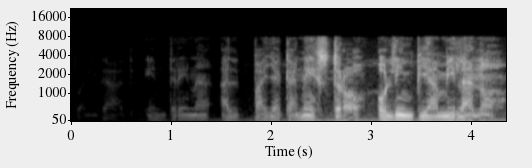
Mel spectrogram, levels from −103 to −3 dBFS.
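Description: From the start, the speech carries a breathy, grainy edge, with hiss-like texture standing in for real high-frequency detail. The likely cause is Bluetooth LC3 compression at a low rate, consistent with 32 kbps and 7.5 ms frames. On a spectrogram the upper band looks patchy and noise-filled rather than harmonic.

Between 2.77 and 2.82 s, just after the level has finished rising from the fade-in, there are lost LE Audio frames. The roughly 55 ms gap fits about seven 7.5 ms frames. The decoder reuses the last spectrum with scrambled signs, so the sound turns into a brief noisy smear. A spectrogram shows a short block of blurred, harmonic-free energy, and the waveform loses its periodic shape there.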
